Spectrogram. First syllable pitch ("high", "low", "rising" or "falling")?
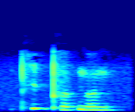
high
